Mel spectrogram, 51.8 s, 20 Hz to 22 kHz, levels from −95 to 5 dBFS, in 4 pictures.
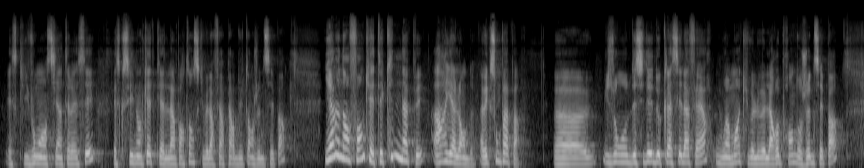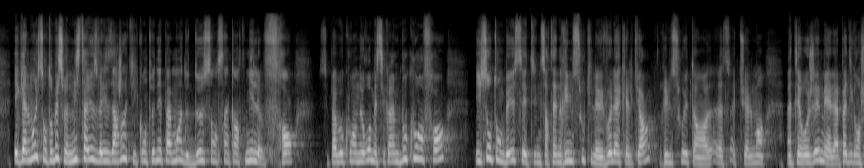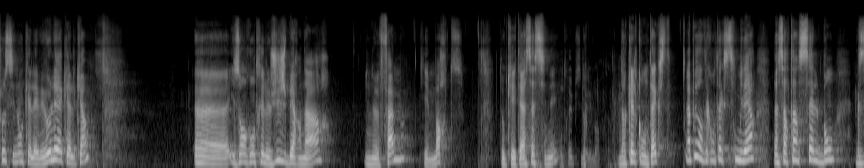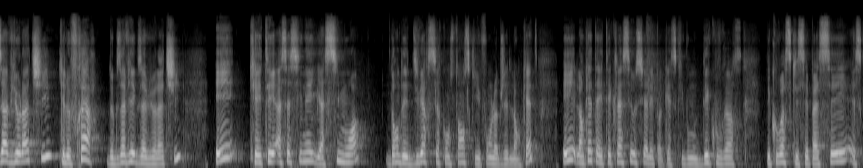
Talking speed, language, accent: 220 wpm, French, French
